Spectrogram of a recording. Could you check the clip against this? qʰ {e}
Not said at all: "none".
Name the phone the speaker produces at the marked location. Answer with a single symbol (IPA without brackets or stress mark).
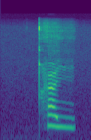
i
